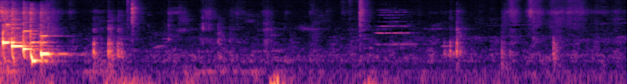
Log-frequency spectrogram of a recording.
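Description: Light handling of foam craft pieces on a work table: scattered soft taps and clicks as a doll's foam foot is put in place. About four seconds in there is a short electronic beep.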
